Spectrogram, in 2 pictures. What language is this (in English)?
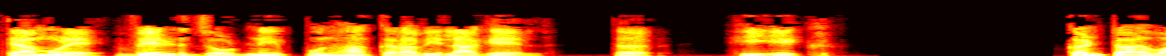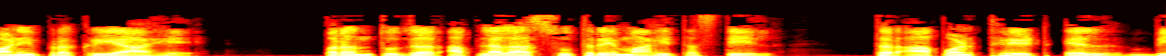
Marathi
